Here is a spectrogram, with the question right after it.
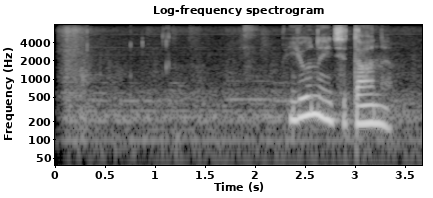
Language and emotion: Russian, neutral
